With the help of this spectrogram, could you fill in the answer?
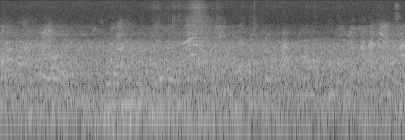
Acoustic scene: residential area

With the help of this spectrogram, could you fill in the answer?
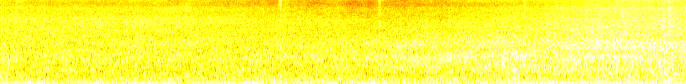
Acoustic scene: street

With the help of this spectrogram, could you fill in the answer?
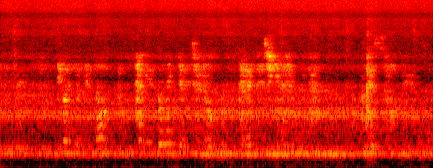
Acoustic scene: subway train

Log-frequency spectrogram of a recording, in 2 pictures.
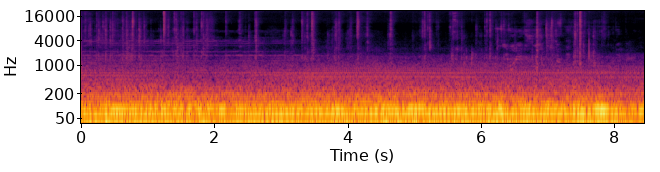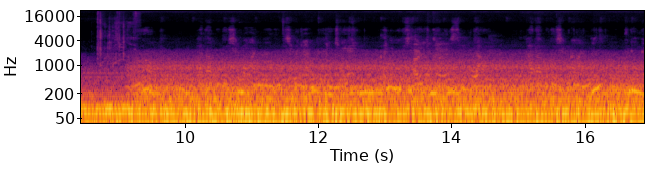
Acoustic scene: car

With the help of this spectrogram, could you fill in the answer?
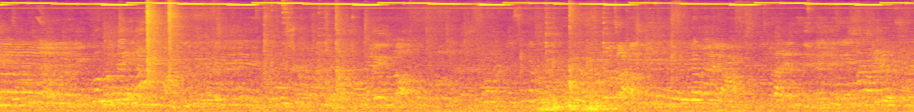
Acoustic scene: cafe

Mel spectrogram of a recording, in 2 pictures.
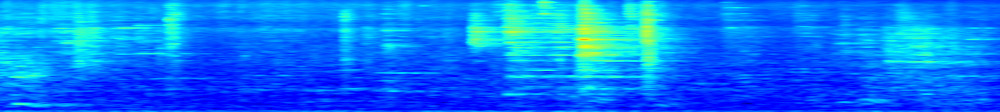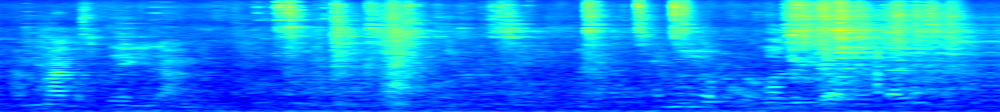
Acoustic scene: restaurant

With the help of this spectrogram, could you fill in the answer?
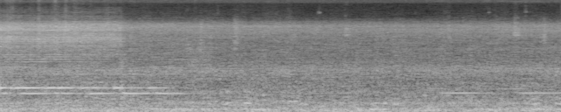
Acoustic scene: subway train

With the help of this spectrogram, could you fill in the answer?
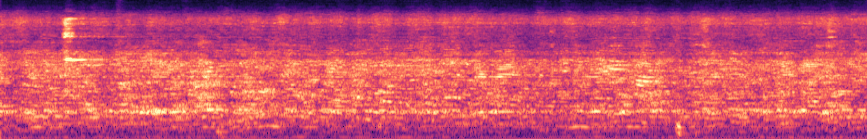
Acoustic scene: crowded indoor space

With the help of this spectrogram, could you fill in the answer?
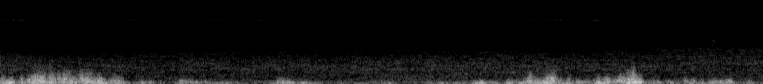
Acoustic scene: residential area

